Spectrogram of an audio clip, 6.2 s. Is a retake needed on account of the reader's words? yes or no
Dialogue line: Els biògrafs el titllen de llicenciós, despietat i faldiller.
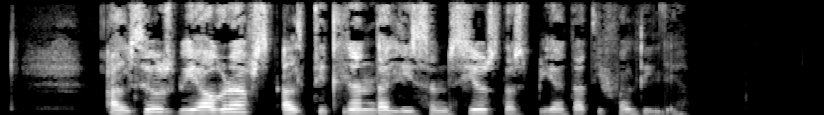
yes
